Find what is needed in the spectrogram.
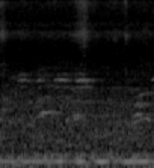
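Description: Wooden spatula quietly stirring a thick potato and drumstick curry in a steel pan on an induction cooktop, over a steady low hum.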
